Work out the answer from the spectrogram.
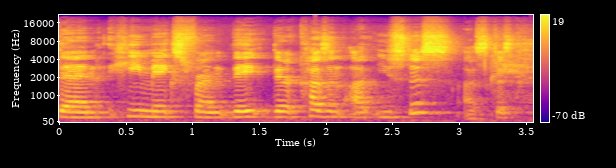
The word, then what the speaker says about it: Eustace: he makes their cousin Eustace, because it rhymes like useless.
